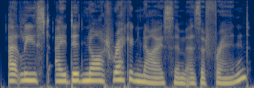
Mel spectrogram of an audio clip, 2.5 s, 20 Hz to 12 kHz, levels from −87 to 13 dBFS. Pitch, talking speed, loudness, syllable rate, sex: 200 Hz, 235 wpm, -18 LUFS, 5.6 syllables/s, female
